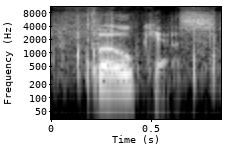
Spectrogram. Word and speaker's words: focus: focus that sounds terrible it's focus focus not only does it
